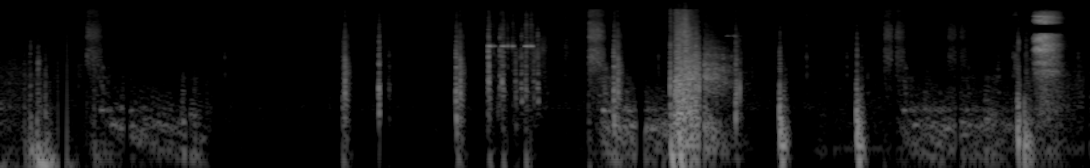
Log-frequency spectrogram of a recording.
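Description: Bursts of gunfire from the video game Max Payne on Xbox, sharp shots scattered in clusters with gaps of near silence between them, some close and loud, mixed with brief gasps and game noise.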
